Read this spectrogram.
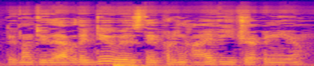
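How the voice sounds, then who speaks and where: A man's voice: mid-range voice, little pitch movement, fast, dark tone, slight background noise. A young adult man talking informally and reassuringly to camera, explaining things in a casual vlog style. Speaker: vlogger sharing own surgery experience.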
